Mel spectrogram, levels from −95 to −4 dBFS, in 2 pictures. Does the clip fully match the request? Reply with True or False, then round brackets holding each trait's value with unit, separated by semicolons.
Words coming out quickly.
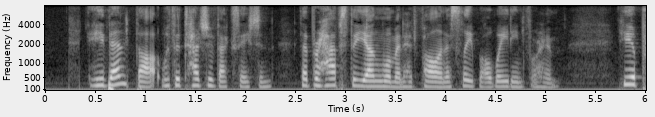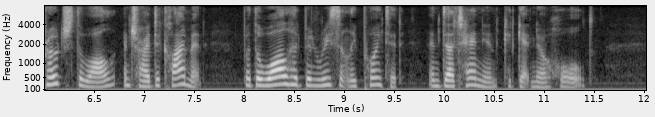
True (210 wpm)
